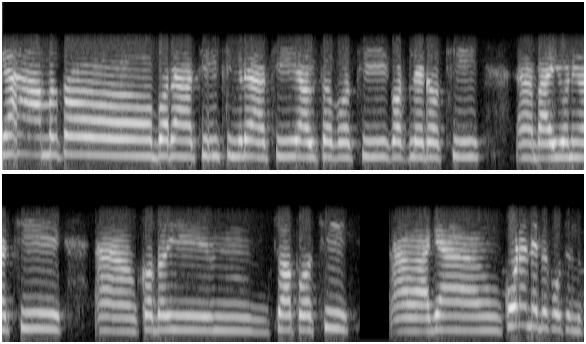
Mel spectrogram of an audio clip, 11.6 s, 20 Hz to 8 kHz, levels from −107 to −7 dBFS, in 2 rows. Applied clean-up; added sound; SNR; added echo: none; none; none; none.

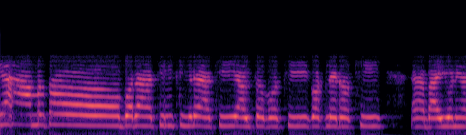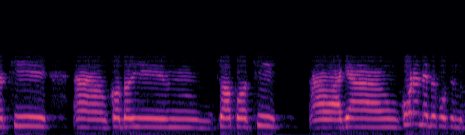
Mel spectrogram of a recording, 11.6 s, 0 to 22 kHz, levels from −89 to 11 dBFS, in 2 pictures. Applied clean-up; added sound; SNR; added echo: none; none; none; reverberation time 0.2 s.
